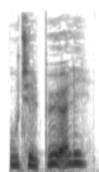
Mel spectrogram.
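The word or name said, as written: UTILBØRLIGT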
